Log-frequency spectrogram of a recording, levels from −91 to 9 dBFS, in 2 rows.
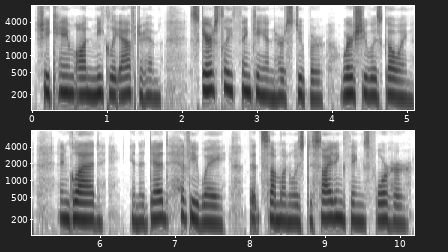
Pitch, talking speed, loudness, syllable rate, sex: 195 Hz, 175 wpm, -17 LUFS, 4.4 syllables/s, female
